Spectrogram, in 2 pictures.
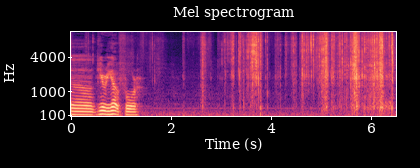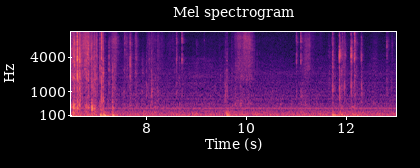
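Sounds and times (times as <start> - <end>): foil wrapper tearing and crinkling: 2.6 - 7.8.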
